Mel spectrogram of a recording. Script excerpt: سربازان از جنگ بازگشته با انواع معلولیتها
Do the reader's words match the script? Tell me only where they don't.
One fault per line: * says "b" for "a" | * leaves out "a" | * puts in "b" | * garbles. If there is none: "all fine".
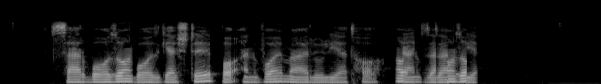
* leaves out "از جنگ"
* garbles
